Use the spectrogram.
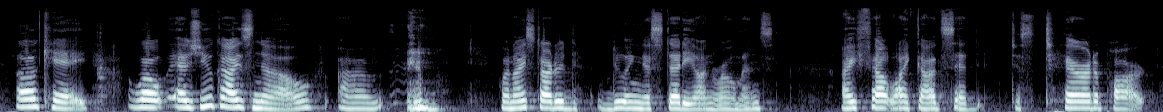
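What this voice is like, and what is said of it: Hoarse, froggy voice. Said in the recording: “excuse my voice, I'm a little froggy this morning”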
